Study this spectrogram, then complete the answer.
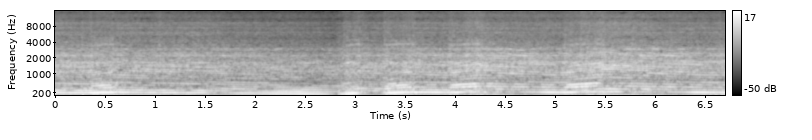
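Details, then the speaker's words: Polaris Colt two-stroke, no choke cable, idling a little high; crisp revs climb and drop cleanly with steady buzzy idle between blips, revving out much better than before. "It's idling on its own. It sounds like it's idling a little high, but overall, this thing is revving out way better."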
